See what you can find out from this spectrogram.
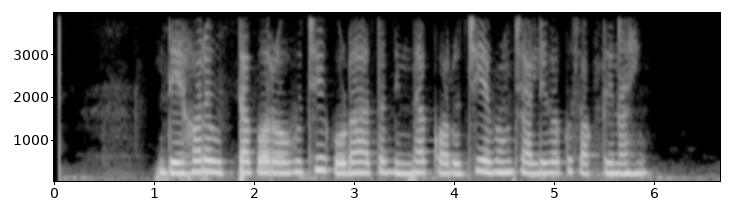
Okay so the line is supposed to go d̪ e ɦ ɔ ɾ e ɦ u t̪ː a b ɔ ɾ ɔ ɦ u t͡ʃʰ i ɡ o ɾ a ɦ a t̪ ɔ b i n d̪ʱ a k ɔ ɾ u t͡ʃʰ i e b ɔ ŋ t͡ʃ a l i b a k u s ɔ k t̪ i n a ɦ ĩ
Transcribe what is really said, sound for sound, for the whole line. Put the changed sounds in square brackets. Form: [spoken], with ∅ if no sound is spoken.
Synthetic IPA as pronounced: d̪ e ɦ ɔ ɾ e [∅] u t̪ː a [p] ɔ ɾ ɔ ɦ u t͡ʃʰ i ɡ o [ɽ] a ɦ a t̪ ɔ b i n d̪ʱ a k ɔ ɾ u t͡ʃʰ i e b ɔ ŋ t͡ʃ a l i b a k u s ɔ k t̪ i n a ɦ ĩ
